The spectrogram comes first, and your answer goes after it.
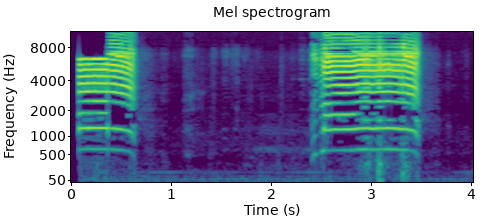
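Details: Small goat giving two loud, nasal, strongly tonal bleats: a short one of about half a second, then after a pause a longer, wavering bleat of about one second, with little else audible.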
